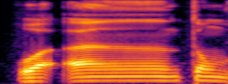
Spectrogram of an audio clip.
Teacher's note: واو کو ادا کرتے ہونٹوں کو گول کرنا ہے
